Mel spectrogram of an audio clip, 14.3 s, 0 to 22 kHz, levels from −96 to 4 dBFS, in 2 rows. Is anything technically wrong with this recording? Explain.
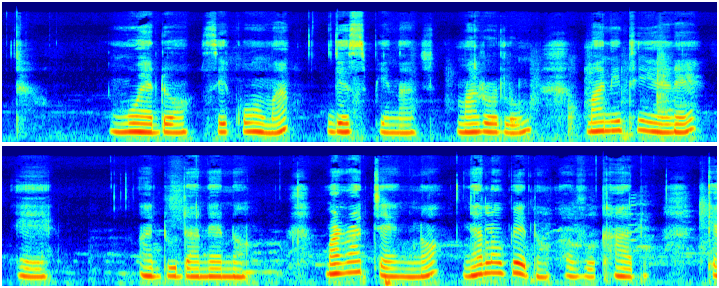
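Yes, there is one fault. At about 6.71 s the speech is interrupted by damaged data in a compressed stream: a short run of corrupted bytes makes the decoder misread the frame, lose sync and hunt for the next valid header. It is heard as a brief chirp or blip. On a spectrogram it appears as a thin vertical smear of broadband energy unrelated to the surrounding harmonics, and the waveform shows a sudden jagged discontinuity.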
